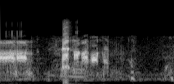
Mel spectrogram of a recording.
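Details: Staffordshire Bull Terrier making its typical weird noise, calling for a companion to come back: short high warbling, wavering tonal yelps in two bursts separated by a sharp click, then softer trailing sounds indoors.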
